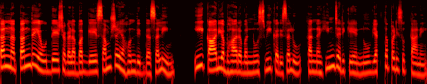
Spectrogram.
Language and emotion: Kannada, neutral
